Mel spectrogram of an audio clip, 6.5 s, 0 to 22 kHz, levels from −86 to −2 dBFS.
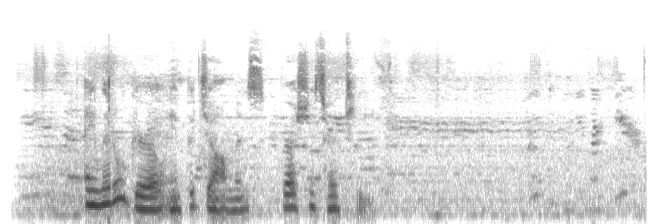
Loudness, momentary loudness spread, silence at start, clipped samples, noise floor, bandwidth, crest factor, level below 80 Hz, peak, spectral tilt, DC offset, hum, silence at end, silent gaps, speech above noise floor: -32 LUFS; 22 LU; 0.25 s; under 0.1%; -55 dBFS; 12.5 kHz; 22 dB; -70 dBFS; -14 dBFS; -4.5 dB/octave; under 0.1%; none; 0.1 s; none; 23 dB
